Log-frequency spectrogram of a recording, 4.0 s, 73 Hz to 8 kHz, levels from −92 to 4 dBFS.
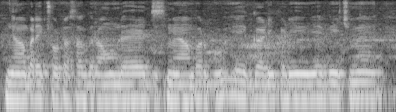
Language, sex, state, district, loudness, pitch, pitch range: Hindi, male, Uttar Pradesh, Shamli, -14 LUFS, 120 Hz, 120-125 Hz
